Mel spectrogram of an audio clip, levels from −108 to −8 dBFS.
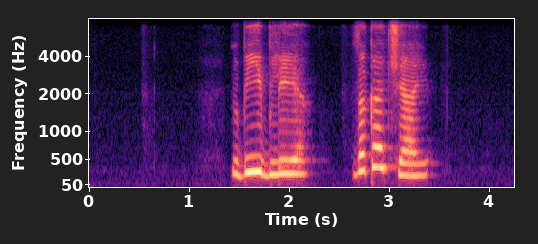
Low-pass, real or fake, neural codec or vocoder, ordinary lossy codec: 7.2 kHz; fake; codec, 16 kHz in and 24 kHz out, 1 kbps, XY-Tokenizer; Opus, 32 kbps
